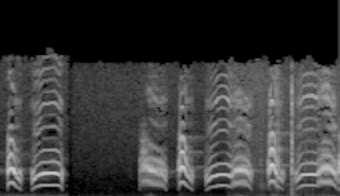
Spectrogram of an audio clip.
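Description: A great kiskadee, a small yellow-bellied bird with black stripes around its eyes, sings its daytime song loudly, a series of bright, arching whistled notes in quick bursts with a short pause before the rapid repeated phrases resume.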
